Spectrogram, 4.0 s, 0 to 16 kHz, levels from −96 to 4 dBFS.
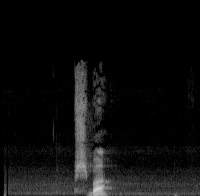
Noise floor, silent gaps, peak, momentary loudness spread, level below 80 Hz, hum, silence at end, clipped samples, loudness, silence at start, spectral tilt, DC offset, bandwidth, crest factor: -63 dBFS; none; -6 dBFS; 17 LU; -62 dBFS; none; 1.9 s; under 0.1%; -24 LUFS; 1.5 s; -4.5 dB/octave; under 0.1%; 11.5 kHz; 24 dB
